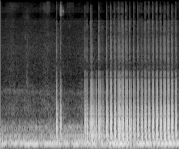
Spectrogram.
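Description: Street noise: a steady low rumble, joined about a second in by a rapid buzzing rattle with a fast, even pulse.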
